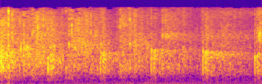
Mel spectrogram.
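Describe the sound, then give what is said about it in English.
A church audience applauds steadily after a sermon, many hands clapping in a dense, continuous patter with a few louder bursts standing out, and no voices on top. “If you didn't, don't clap.”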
